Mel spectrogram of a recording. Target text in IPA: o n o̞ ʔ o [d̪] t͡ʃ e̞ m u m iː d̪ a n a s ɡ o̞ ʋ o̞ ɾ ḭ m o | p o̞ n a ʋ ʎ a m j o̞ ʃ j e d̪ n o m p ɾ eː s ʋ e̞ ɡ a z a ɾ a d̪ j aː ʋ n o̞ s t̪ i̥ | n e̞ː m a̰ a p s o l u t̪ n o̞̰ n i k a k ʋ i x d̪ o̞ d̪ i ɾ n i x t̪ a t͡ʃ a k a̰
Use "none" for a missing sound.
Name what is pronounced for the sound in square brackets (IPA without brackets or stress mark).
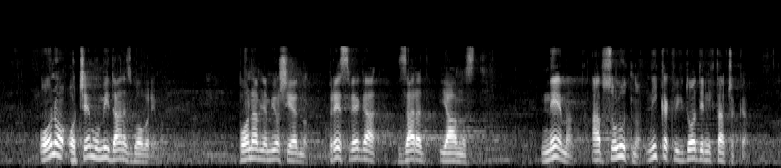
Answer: none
